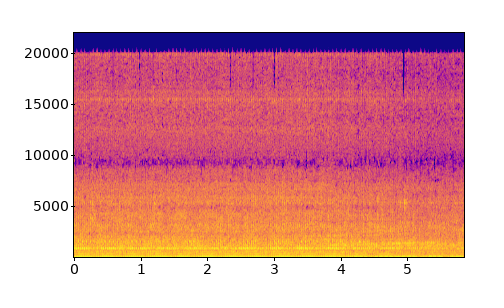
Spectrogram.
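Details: VW Golf 7 with the wheel arch opened: steady low idle with a faint, thin squeak chirping repeatedly over it; squeak at idle, source not clear from the sound alone.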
